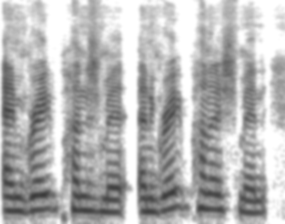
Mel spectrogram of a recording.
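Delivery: reading aloud. Acted. Friend reading the Saint Patrick legend, storybook style. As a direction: read the old legend with mock solemnity.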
